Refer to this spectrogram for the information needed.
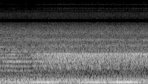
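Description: An ambulance drives past outside, a steady, fairly loud rumble of engine and road noise with a sustained high tone running over it, no voices.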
